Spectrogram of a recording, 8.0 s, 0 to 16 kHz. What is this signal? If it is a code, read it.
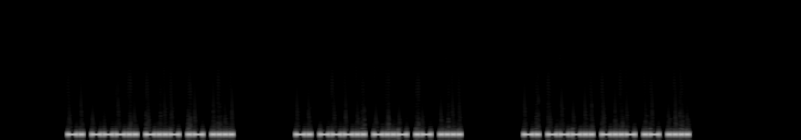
Morse code, heard as a keyed tone, about 40 wpm, 700 Hz. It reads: N8XAH N8XAH N8XAH
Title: USA Call Signs - 5 Characters - Repeated 3x - 40wpm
